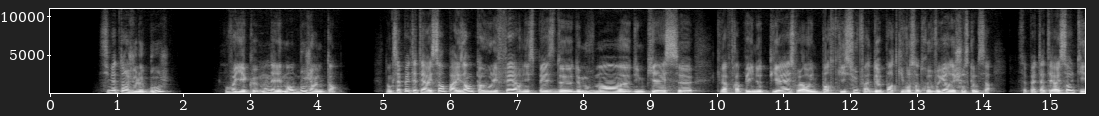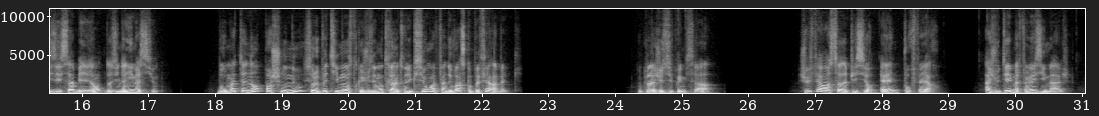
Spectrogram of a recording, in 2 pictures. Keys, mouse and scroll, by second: 5.5-7.8 middle drag, 24.6 x, 27.5 n, 29.4-31.0 drag.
